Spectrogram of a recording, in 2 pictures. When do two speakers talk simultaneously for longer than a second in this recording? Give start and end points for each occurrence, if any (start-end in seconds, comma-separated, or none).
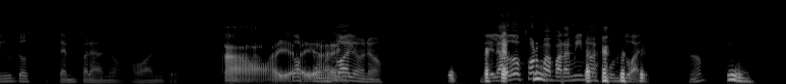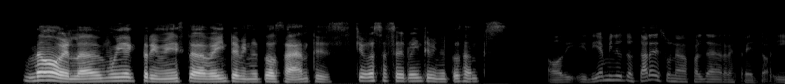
none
